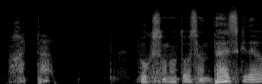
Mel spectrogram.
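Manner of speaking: put-on boy quietly telling the teacher he loves God; soft child's reply. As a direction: answer shyly like a small boy. Child answers softly.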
